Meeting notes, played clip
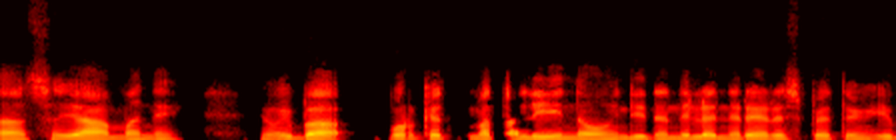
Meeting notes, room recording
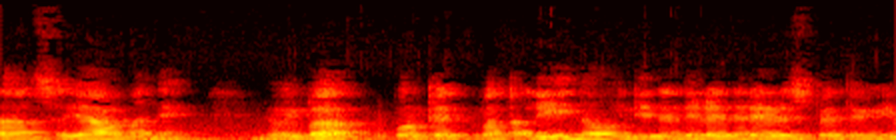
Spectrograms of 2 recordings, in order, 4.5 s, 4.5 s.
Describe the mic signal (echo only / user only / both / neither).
echo only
